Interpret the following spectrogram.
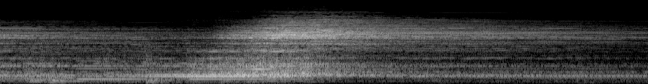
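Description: A live chamber ensemble plays an avant-garde piece: a cymbal swells to a peak about halfway through and then fades away, over held notes from the instruments underneath.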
